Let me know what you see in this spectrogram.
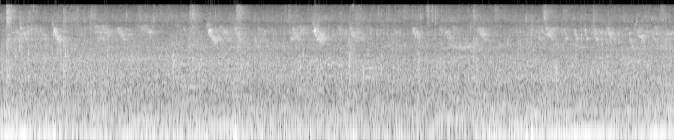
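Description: Birds chirping in the trees: short, repeated downward chirps, over a low steady rumble.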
